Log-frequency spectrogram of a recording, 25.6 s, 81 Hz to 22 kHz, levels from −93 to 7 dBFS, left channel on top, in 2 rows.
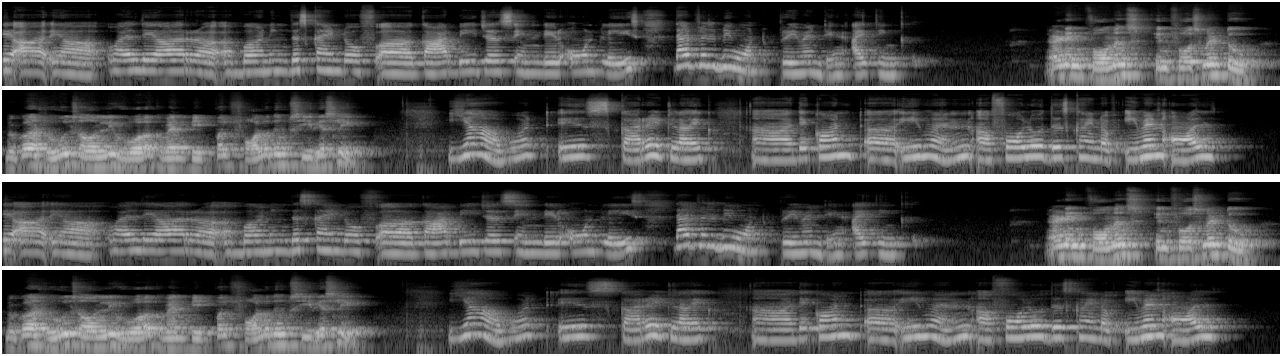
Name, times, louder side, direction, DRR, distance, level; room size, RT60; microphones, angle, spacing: voice 1, 0.0-8.9 16.9-24.9, left 3 dB, 85° left, 7 dB, 1.8 m, -28 dB
voice 2, 10.4-12.5 12.8-16.3, equal, 10° left, -1 dB, 3.6 m, -25 dB
15.0 x 9.7 x 8.6 m, 0.65 s
head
